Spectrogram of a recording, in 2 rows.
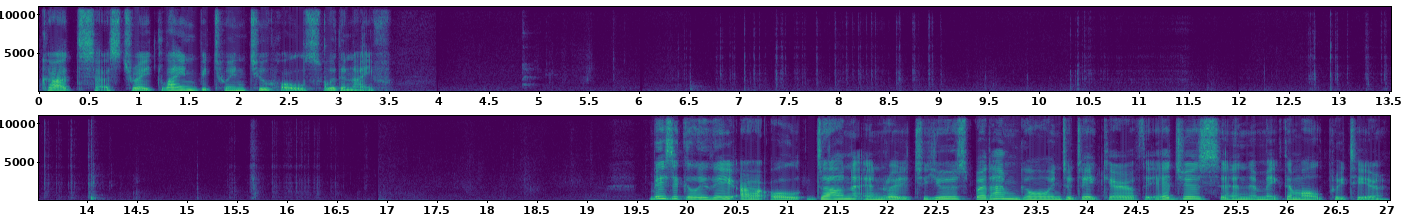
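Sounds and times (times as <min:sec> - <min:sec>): knife cutting leather: 0:05.1 - 0:16.9.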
